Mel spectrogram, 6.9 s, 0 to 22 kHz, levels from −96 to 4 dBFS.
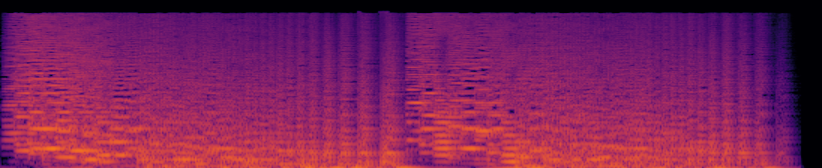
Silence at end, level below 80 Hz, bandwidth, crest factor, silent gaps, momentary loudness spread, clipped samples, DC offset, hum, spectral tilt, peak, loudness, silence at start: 0.25 s; -46 dBFS; 16 kHz; 14 dB; none; 7 LU; under 0.1%; under 0.1%; none; -4 dB/octave; -18 dBFS; -32 LUFS; 0 s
